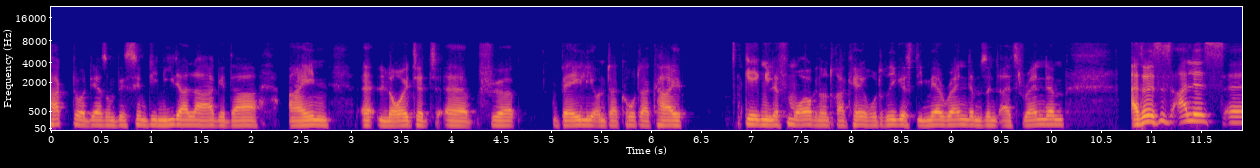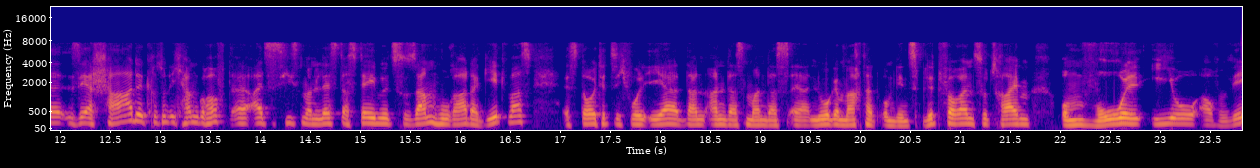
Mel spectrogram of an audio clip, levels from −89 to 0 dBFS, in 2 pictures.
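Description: No faults in this speech clip; the band stops at 8 kHz, consistent with a wideband call codec such as G.722 on the call path.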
